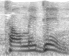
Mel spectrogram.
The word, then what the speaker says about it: talmidim: Plural, talmidim. – Talmid. – Okay. Notice it's I-M, not I-N. Talmidim. That's plural, more than one.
